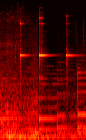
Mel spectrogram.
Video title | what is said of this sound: JAPAN AND KOREAN SURPLUS DINARAYO SA DAMING PAG PIPILIAN,GUADALUPE COMMERCIAL COMPLEX | Talagang tumataging-ting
